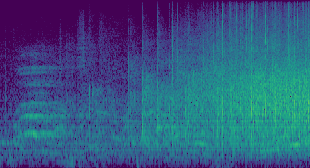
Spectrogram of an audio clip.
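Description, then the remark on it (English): Applause from a church audience starts after a brief moment of voices and builds steadily into loud, sustained clapping, a dense crackle of many hands that keeps swelling to the end. “Don't clap, don't clap.”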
